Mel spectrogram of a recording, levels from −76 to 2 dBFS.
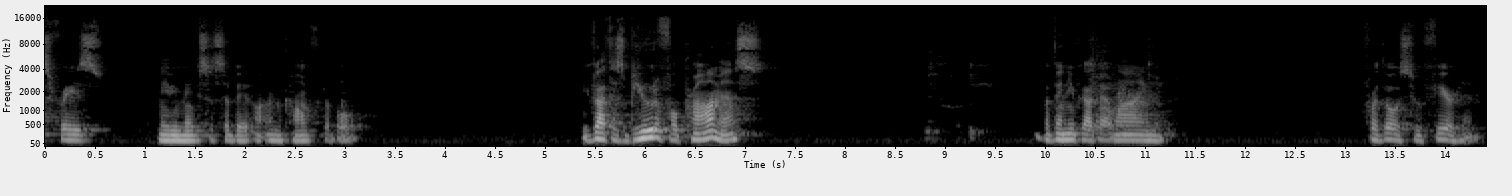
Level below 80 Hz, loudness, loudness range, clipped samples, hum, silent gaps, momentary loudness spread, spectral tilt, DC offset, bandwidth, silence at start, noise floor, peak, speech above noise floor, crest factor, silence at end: -74 dBFS; -32 LUFS; 10 LU; under 0.1%; none; none; 14 LU; -5.5 dB/octave; under 0.1%; 16.5 kHz; 0 s; -71 dBFS; -10 dBFS; 40 dB; 24 dB; 0.05 s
